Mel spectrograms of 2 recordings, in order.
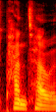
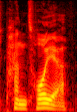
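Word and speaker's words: Pantoja: was like yeah yeah it's panoa that's how it's spelled no it's pantoya that's how Bruce Buffer was saying it at least pantoya yeah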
